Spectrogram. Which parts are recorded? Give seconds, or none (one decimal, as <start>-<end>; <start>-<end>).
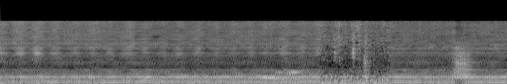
3.2-3.9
